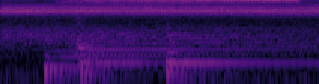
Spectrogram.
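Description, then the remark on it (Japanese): A steady, high-pitched insect drone, like crickets chirping, runs through the whole moment outdoors in nature where grasshoppers, butterflies and other insects are around, with a low humming tone rising underneath partway through. “バッタとか蝶とかいろんな虫がいてカラスもいて”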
